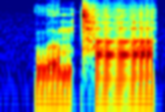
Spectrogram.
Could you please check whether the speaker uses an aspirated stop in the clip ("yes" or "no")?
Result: yes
